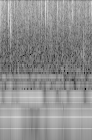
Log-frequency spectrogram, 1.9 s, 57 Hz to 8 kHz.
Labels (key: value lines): label: biophony, midshipman
recorder: SoundTrap 500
